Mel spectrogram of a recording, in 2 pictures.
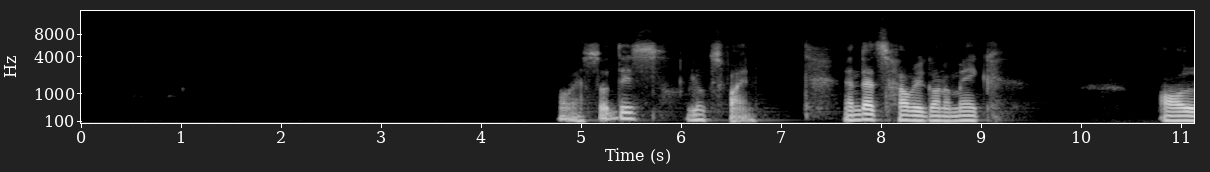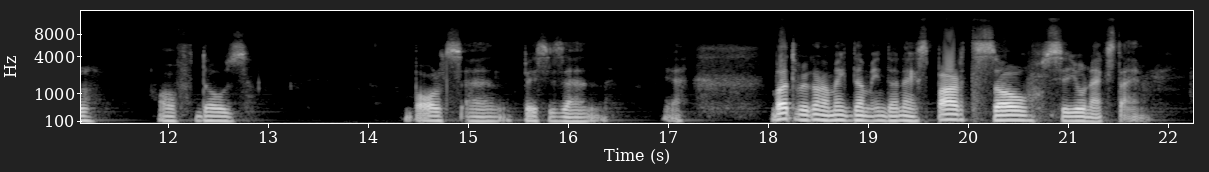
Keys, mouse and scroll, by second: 3.6 Tab, 7.9 KP_1, 9.9 Tab, 11.9 z, 15.4 middle click, 16.6 middle click, 16.8 middle click.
